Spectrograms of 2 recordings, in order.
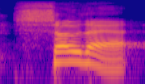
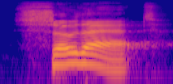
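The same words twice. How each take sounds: First: So that said high and loud, falling; stressed so that. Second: "So that" said a little higher and louder, falling; repeated so that. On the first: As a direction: lean hard on "so that". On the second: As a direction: repeat "So that" with weight. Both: Shown as a demonstration. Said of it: "and that's a hina clause".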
